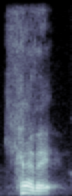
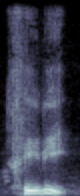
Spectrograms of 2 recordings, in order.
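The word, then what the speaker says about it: חִירִיק: It's not kerek, it's chirik. So remember, the chirik makes the E sound.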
